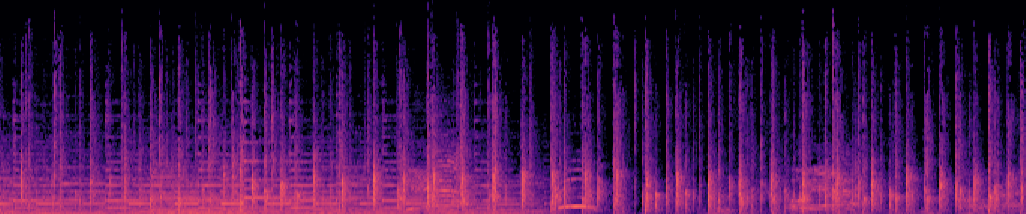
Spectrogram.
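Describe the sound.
A small group claps steadily and enthusiastically, with excited whoops and cheers mixed in; sustained musical tones sound briefly at first, and voices chatter over the lively applause.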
